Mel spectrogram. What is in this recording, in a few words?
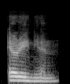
"Iranian", Indian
